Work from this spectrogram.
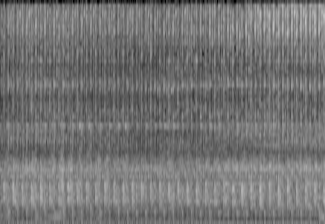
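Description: A farm tractor engine runs while plowing a muddy rice field, where the tractor has gotten stuck. A close, steady, rhythmic chugging throbs throughout, with someone speaking over it.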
